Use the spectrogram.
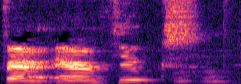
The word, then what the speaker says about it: Aaron Fuchs: know, before I want to say, you know, Aaron Futch. Is that how you say his name? Aaron Fuchs.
